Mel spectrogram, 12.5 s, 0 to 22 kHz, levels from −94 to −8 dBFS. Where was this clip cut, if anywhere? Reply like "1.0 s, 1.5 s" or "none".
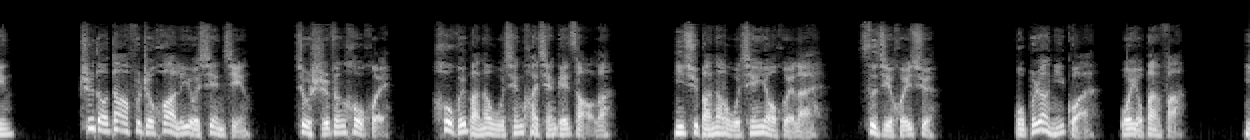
6.6 s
